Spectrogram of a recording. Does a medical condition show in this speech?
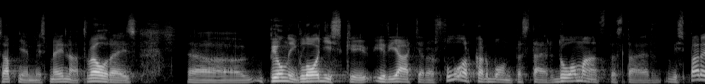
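No.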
